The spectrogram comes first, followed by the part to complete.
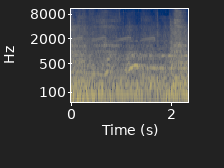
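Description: Frogs croaking in a film's night-time soundtrack, a few short chirping calls.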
